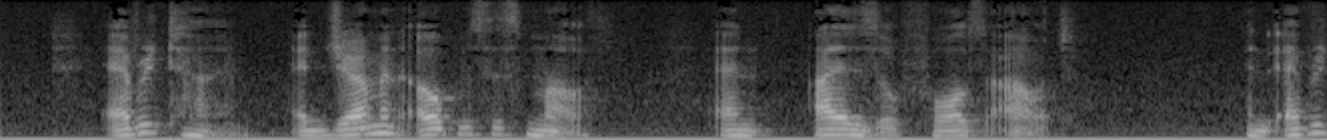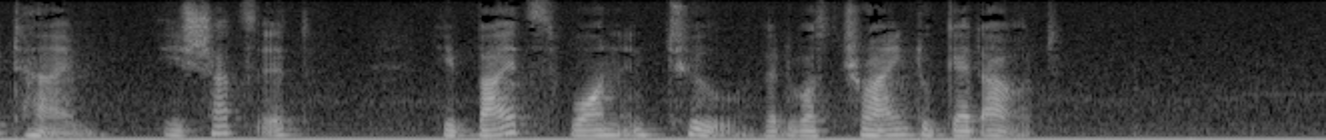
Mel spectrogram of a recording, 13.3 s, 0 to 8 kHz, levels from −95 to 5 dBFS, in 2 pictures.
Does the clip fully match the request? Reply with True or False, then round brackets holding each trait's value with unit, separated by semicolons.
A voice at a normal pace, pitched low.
False (125 wpm; 115 Hz)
